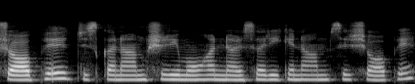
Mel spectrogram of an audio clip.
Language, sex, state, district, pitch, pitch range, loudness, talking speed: Hindi, female, Madhya Pradesh, Bhopal, 220 Hz, 215-230 Hz, -18 LUFS, 175 wpm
